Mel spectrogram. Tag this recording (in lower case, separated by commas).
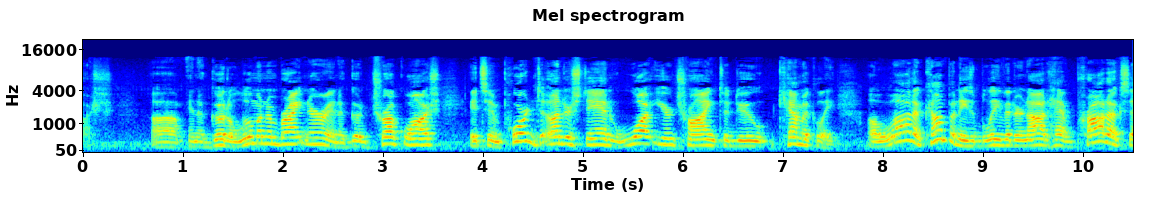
speech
